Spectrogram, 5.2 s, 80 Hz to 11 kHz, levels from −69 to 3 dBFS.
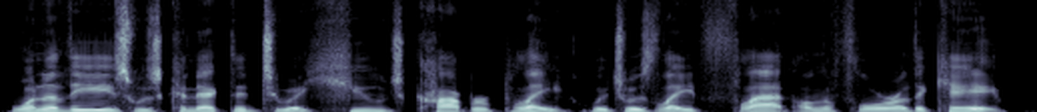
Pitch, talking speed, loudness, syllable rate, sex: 150 Hz, 230 wpm, -19 LUFS, 5.2 syllables/s, male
